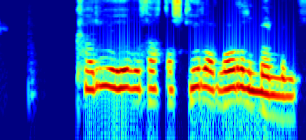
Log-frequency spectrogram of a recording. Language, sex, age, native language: Icelandic, male, 13, Icelandic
